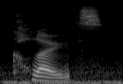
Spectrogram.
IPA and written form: kləʊ(ð)z (clothes)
